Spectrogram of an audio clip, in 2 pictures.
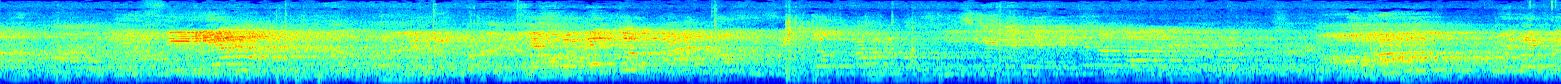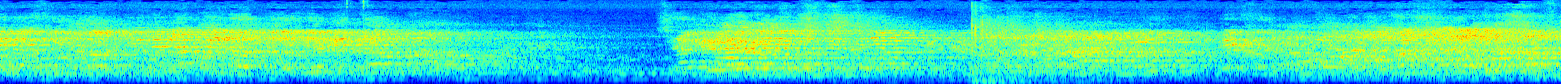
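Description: Children and young people chatter and call out in a large echoing hall.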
